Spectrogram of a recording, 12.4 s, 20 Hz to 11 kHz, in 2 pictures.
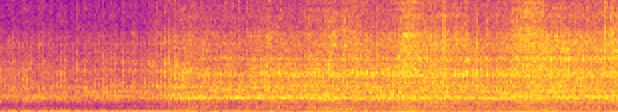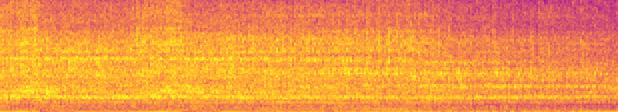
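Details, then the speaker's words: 50cc two-stroke Stunt scooter, cast-iron Stage6 cylinder, Stage6 variator, clutch and medium spring, new plug, just rebuilt and kick-started: buzzy revs sweep then fast idle; idle too high, scooter creeps by itself. "que ça marche pas le scour il avance tout seul enfin il recule carrément là"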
